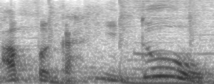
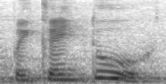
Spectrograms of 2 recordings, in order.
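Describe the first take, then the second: First: The question is said with expressive intonation. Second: The question is said with flat intonation. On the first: The speaker calls it right. "kita ada intonasi kita sendiri bila ianya tanda seru" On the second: The speaker calls it wrong. "tak kita kata"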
